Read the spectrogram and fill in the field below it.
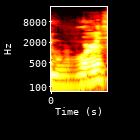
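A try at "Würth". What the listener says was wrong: No, I think the W is a V. The W is a V in German.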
